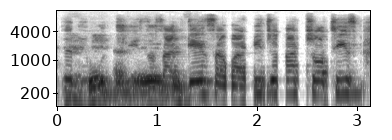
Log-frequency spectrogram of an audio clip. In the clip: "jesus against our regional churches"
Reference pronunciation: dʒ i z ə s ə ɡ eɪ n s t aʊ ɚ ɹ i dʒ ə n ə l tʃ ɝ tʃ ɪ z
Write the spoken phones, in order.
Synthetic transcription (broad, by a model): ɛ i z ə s ə ɡ eɪ n s t aʊ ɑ ɹ i dʒ ə n ə l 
